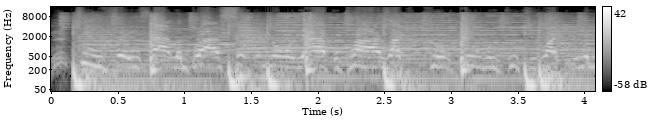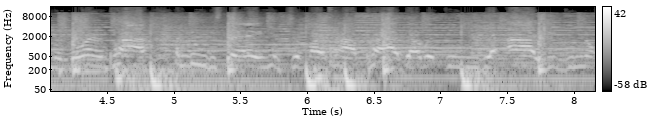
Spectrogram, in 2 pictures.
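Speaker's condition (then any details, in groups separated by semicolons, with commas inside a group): No condition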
